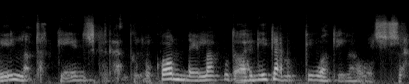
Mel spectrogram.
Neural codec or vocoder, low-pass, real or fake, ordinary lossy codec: codec, 24 kHz, 1.5 kbps, HILCodec; none; fake; none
